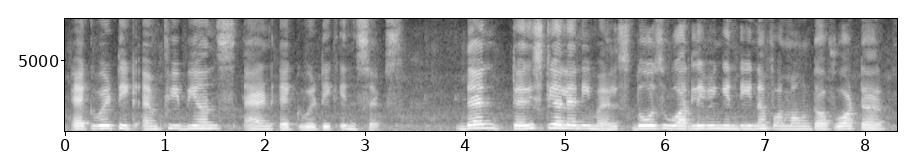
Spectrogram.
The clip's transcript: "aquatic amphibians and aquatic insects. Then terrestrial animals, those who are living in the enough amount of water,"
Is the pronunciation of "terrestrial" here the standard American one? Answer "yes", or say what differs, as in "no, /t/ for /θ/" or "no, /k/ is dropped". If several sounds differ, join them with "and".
no, /ɹ/ is dropped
